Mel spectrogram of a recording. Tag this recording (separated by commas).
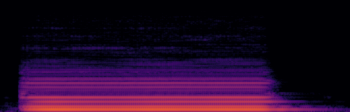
Bowed string instrument, Musical instrument, Music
